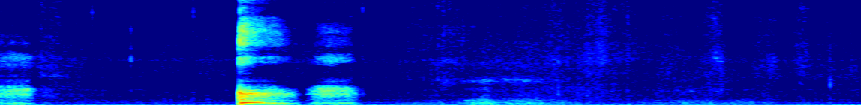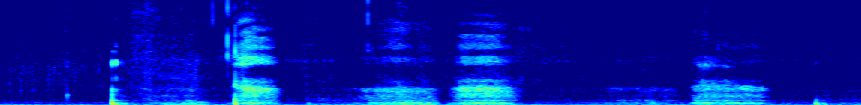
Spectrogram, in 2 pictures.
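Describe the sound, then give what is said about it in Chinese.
Heavy breathing from an older brother: a few loud, rough breaths and exhales come in uneven bursts, separated by quiet pauses, with no talking. “哥哥的呼吸声好重啊！”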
